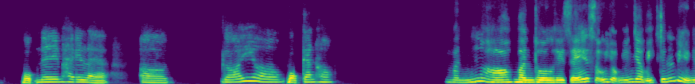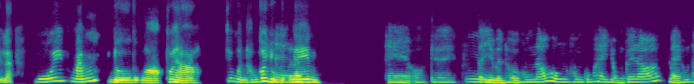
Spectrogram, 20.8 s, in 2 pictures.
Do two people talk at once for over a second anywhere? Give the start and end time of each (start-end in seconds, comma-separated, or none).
none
